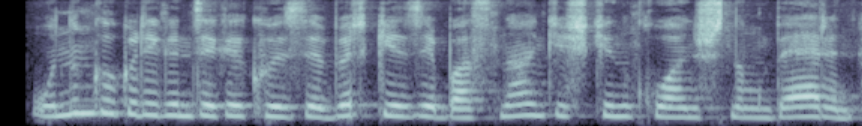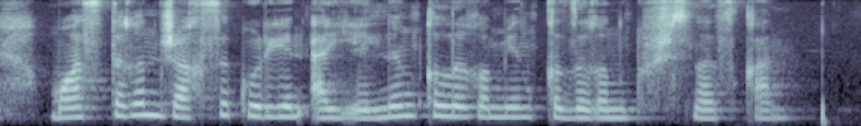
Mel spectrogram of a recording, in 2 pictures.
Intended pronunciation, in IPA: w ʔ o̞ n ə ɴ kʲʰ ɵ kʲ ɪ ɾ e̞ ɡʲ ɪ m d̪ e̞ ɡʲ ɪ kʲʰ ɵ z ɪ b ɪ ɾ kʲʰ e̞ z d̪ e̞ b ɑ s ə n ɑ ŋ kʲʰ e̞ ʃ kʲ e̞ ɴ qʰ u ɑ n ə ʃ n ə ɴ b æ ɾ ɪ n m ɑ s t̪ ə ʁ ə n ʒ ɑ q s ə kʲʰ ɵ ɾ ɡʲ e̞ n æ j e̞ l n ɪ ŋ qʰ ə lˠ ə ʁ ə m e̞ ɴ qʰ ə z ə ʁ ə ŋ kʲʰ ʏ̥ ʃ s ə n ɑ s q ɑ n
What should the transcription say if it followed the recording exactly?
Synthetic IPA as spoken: w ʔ o̞ n ə ɴ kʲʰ ɵ kʲ ɪ ɾ e̞ ɡʲ ɪ n d̪ e̞ ɡʲ ɪ kʲʰ ɵ z ɪ b ɪ ɾ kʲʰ e̞ z d̪ e̞ b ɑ s ə n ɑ ŋ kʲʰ e̞ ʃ kʲ e̞ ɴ qʰ u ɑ n ə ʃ n ə ɴ b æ ɾ ɪ n m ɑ s t̪ ə ʁ ə n ʒ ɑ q s ə kʲʰ ɵ ɾ ɡʲ e̞ n æ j e̞ l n ɪ ŋ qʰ ə lˠ ə ʁ ə m e̞ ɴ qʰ ə z ə ʁ ə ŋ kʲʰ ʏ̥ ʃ s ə n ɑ s q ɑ n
